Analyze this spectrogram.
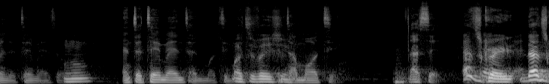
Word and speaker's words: Entamoty: The other name, how do you pronounce it? Entamoty. Entamoty.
